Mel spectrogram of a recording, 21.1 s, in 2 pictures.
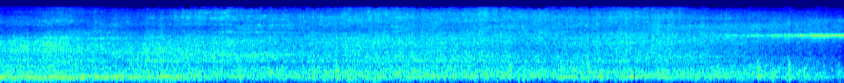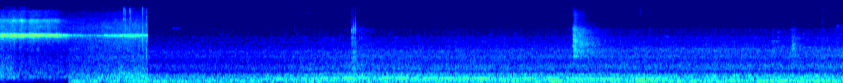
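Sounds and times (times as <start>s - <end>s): electric locomotive hum: 0.0s - 21.0s
train wheel squeal: 8.0s - 12.9s.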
